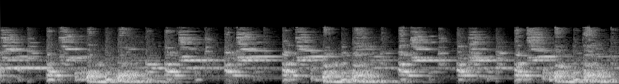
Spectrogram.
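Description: Temple aarti music: drums beaten in a repeating rhythm, with heavy low beats about every two seconds, under steadily ringing metal bells or gongs.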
